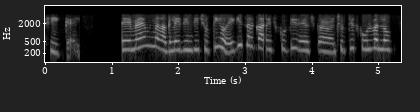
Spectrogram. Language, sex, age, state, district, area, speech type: Punjabi, female, 30-45, Punjab, Mohali, rural, conversation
